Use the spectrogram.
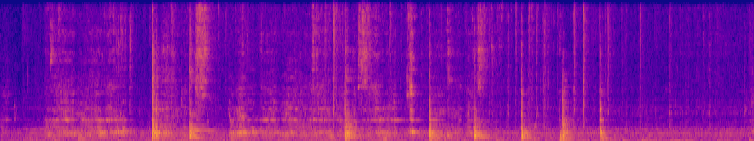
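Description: Garlic ginger paste sautés in a karahi of oil for mutton karahi, with a low sizzle beneath repeated sharp metal spatula scrapes and clanks in an uneven rhythm.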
